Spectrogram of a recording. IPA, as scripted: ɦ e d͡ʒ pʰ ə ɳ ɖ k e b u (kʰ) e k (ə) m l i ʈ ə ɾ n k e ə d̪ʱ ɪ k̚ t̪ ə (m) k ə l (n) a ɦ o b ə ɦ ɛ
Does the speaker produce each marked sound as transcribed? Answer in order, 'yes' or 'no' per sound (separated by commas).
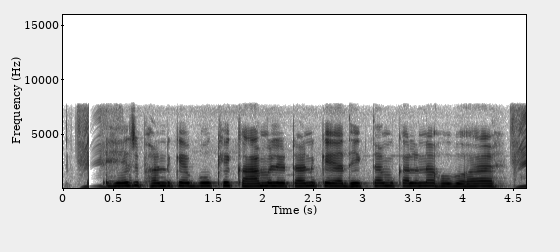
yes, no, yes, yes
